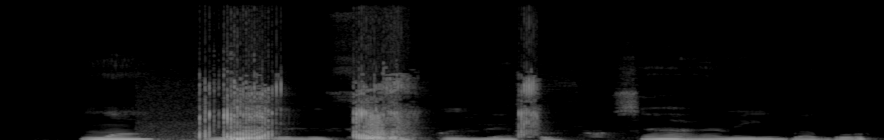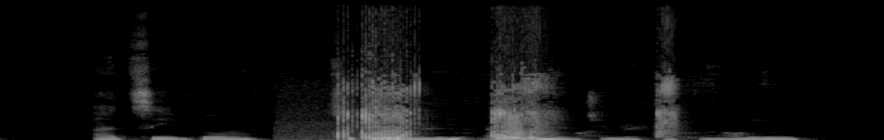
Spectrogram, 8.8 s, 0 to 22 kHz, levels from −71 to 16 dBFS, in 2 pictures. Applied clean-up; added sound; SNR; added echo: classical method log-MMSE.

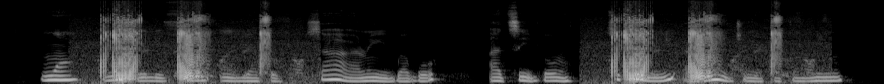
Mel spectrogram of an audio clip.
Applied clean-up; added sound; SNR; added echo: none; Fart; -3 dB; none.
